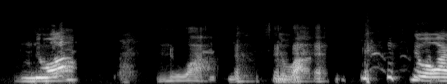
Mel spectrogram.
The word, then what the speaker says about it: noir: It's noir. Pretend you're French. Noir.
